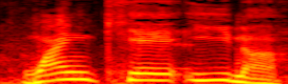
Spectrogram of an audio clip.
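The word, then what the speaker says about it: Huancaína: Pronounce it Huanqueina. – Yeah. – Juan as in Juan Bisaca.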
